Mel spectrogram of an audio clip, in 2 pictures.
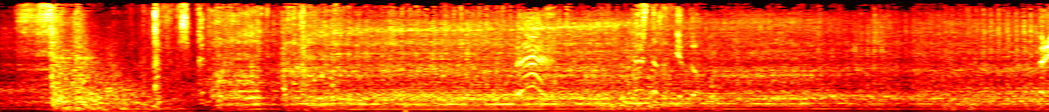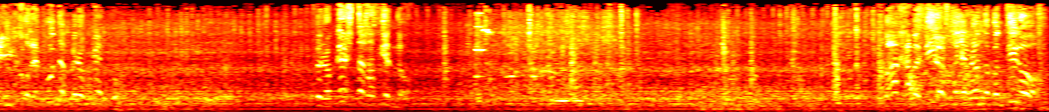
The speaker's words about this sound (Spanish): De pronto, una grúa se pone en marcha y un gigantesco brazo imantado hace al coche con el hombre dentro y comienza a elevarlo.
